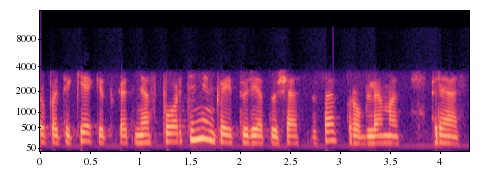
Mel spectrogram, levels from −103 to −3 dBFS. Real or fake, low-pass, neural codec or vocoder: real; 10.8 kHz; none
